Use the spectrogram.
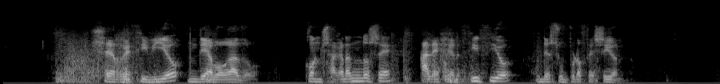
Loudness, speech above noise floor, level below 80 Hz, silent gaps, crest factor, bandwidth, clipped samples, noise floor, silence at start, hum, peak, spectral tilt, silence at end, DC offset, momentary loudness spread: -27 LUFS; 33 dB; -54 dBFS; none; 22 dB; 9 kHz; under 0.1%; -60 dBFS; 0.55 s; none; -6 dBFS; -6 dB/octave; 0.95 s; under 0.1%; 11 LU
